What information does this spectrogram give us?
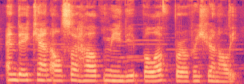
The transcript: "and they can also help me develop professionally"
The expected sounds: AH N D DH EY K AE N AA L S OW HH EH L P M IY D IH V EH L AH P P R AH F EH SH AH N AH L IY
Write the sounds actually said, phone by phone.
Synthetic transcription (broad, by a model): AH N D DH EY K AE N AA L S OW HH EH L P M IY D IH B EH L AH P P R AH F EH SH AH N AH L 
